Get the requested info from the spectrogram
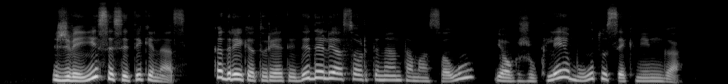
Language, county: Lithuanian, Vilnius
